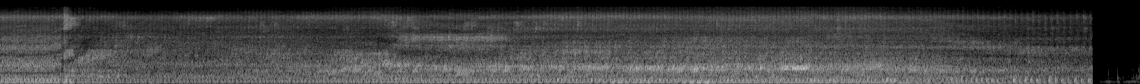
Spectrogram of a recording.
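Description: A riding lawn mower engine runs steadily while someone mows, a loud, continuous rumbling drone with a rattly buzz that holds for about eleven seconds before cutting off abruptly.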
